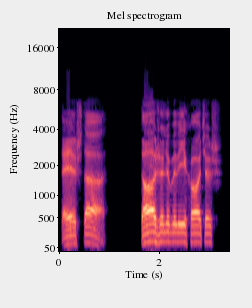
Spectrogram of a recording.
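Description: A man voicing a huge wolf with a slow, mocking drawl in an audiobook. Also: mid-range voice, a bit bright, clear, resonant tone, no room sound.

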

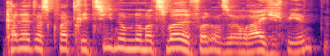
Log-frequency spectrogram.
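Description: In a German period radio drama, a man plays a proud, irascible eighteenth-century composer, sardonic and commanding. His voice is gravelly and husky, sitting high with a brisk pace, and the mood is subdued and solemn.

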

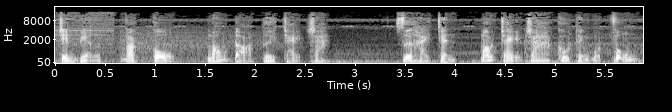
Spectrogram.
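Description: A man's voice: fairly low pitch, big pitch swings, normal speed, a little hiss or hum. A man telling a first-person horror story as an audiobook narrator, with dramatic, varied delivery.

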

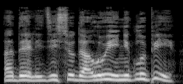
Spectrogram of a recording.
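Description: A woman voicing an angry young man who shouts gruff commands in an audiobook story. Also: mid-range voice, fairly even intonation, fairly quick, dry recording, clean studio sound, close to an everyday voice.

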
